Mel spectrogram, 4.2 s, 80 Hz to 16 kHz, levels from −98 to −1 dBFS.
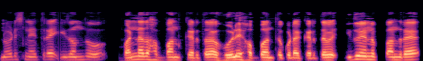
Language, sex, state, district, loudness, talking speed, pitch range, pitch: Kannada, male, Karnataka, Bijapur, -17 LUFS, 210 wpm, 155-180 Hz, 165 Hz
